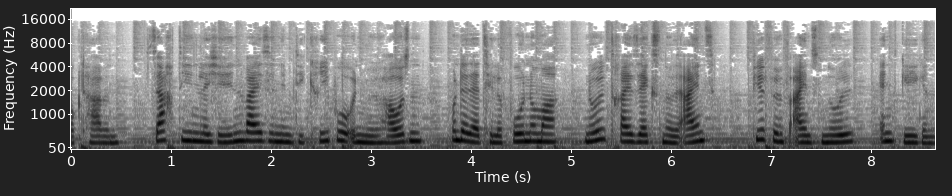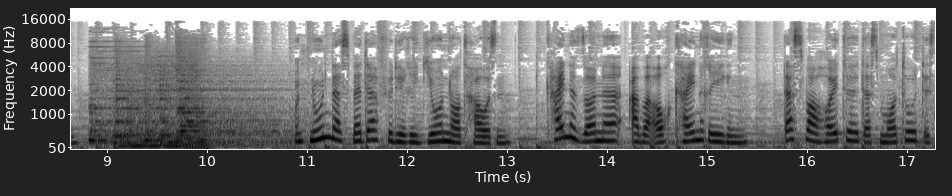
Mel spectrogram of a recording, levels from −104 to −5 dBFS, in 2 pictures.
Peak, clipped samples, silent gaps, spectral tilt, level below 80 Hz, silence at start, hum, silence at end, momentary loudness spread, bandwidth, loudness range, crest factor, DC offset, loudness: 0 dBFS; under 0.1%; none; -6.5 dB/octave; -32 dBFS; 0 s; none; 0 s; 8 LU; 15.5 kHz; 2 LU; 12 dB; under 0.1%; -14 LUFS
